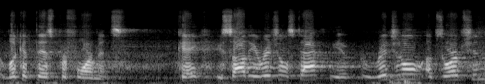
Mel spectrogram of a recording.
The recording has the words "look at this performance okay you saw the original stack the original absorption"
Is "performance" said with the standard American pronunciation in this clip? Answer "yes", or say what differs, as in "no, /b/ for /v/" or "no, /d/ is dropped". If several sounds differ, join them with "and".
yes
